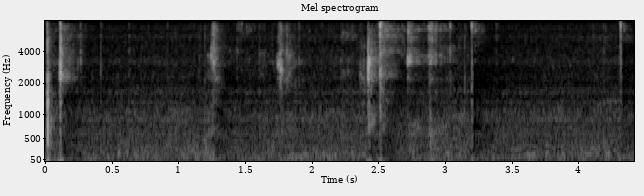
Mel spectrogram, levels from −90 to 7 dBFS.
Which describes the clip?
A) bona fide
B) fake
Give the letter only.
B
